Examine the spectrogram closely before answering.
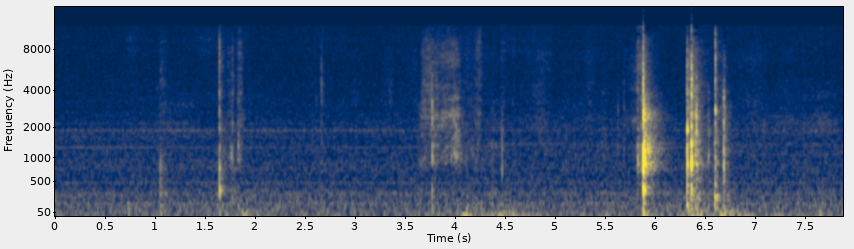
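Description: A tablet in a case knocks softly as it is handled.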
